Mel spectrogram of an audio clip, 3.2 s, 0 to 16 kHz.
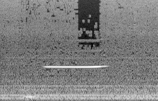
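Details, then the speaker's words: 2009 BMW 335i convertible, engine running, reversing: a clear, steady high-pitched brake squeal rises over the engine hum for about a second, still present after the dealer replaced the brakes and rotors. "this videos to show you that the that the vehicle still makes the noise when we when reversing so here we go"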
